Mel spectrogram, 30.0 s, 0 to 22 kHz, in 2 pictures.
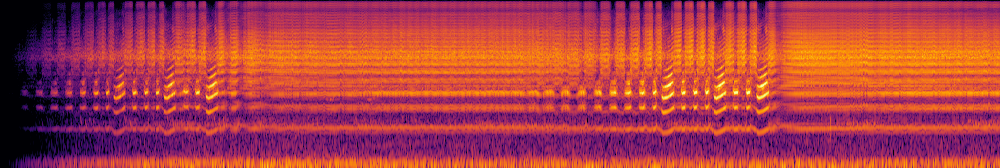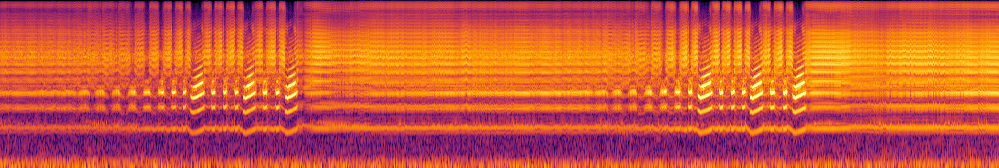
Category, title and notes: Soundscapes > Nature
Recorded in Chiang Rai, Thailand. 2015. With recorder Sony PCM D50 <3.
